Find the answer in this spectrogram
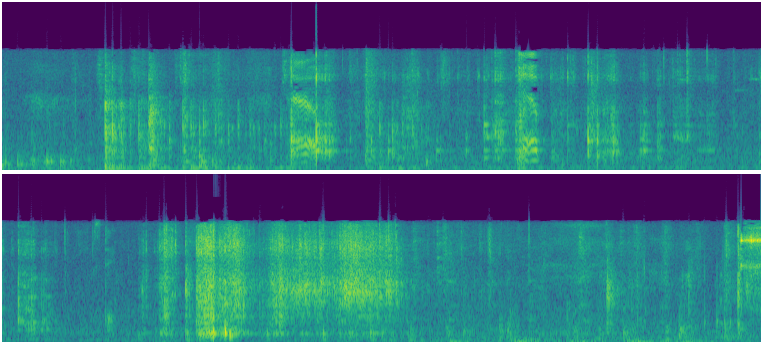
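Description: Pet food and water bowls clattering and knocking as they are handled and nudged, irregular sharp knocks spread through, busiest about two-thirds of the way in.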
